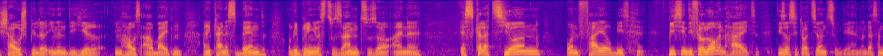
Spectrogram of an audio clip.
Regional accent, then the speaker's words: Israel; Ich komme aus Israel

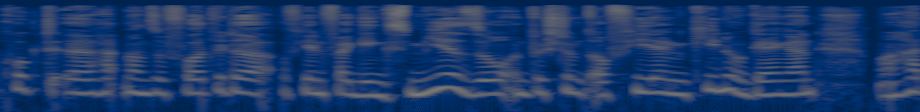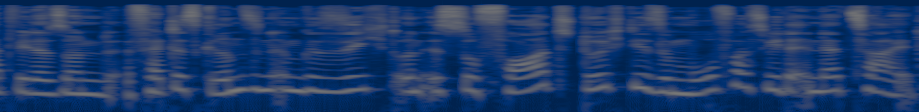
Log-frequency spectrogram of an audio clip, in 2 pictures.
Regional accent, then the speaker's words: Northern Germany, Germany; Als Norddeutsche bin ich selten so weit unten.

